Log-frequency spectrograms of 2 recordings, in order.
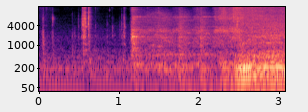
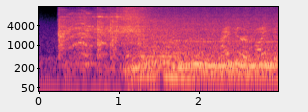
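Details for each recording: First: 1999 Jeep Cherokee with freshly rebuilt engine: short sluggish crank for about a second, then it catches and revs up; battery a little dead, injectors audible over a good-running motor. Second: Jeep Cherokee with freshly rebuilt engine, transmission and transfer case just swapped in during front-axle 4WD conversion: quick crisp crank catches almost immediately and settles into an even idle; starter engages cleanly and sounds healthy.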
